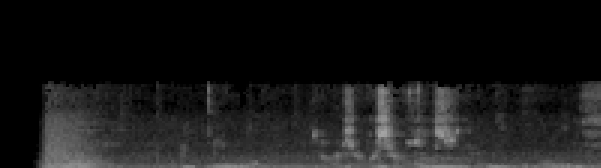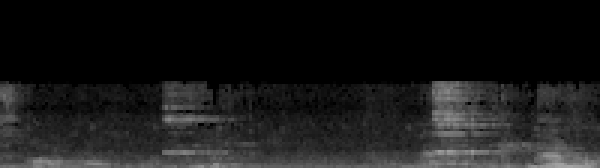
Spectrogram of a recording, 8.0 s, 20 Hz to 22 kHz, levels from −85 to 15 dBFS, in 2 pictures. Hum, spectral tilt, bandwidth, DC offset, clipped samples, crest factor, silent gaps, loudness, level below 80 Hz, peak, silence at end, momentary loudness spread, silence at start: none; -3.5 dB/octave; 11.5 kHz; under 0.1%; under 0.1%; 24 dB; none; -31 LUFS; -50 dBFS; -8 dBFS; 0 s; 22 LU; 0.25 s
